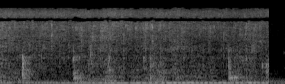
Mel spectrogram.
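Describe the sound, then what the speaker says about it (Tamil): Eggplant pieces with salt and turmeric are stirred in hot oil in a kadai. A close, busy sizzle runs throughout with scraping stir strokes mixed in, then cuts off abruptly near the end. "கடாயில் ஒரு 2 tablespoons வரைக்கும் எண்ணெய் சேர்த்துட்டு கட் பண்ணி வச்சுருக்கிற கத்திரிக்காய், கொஞ்சமாக உப்பு, அப்புறம் மஞ்சள் தூள் சேர்த்துட்டு எல்லாத்தையும் ஒன்ஸ் நல்லா மிக்ஸ் பண்ணி விட்டுருணும்"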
